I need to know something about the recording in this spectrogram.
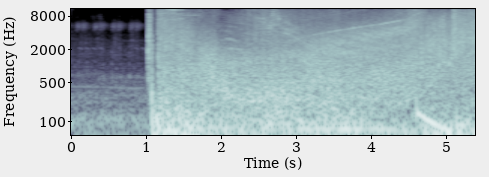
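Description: A bullet whooshes through the air in slow motion.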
